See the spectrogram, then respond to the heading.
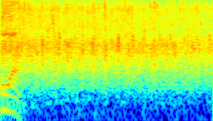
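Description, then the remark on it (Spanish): An audience claps loudly and steadily in praise of the Lord, a dense wash of many hands sustained throughout, with a brief voice at the very start. “Démosle palmas fuertes a nuestro Señor.”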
